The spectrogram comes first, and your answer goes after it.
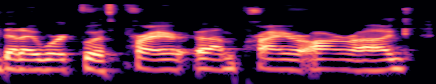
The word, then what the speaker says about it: ARAG: And I was so fortunate so the company that I worked with prior Arag is how you pronounce it. It's a good German name, was incredibly supportive of that.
